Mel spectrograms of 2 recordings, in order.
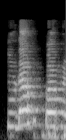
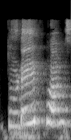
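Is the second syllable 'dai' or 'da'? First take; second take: da; dai. First: The second syllable has a short 'a' vowel. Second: The second syllable has the vowel 'ai'. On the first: This is the colloquial form. The speaker calls it wrong. "புல" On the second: This is the standard form. The speaker calls it right. "சரி"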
